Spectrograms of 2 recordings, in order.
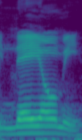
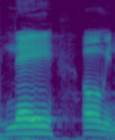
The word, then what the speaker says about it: Naomi: I mispronounced her name last Sunday, and I know some of you maybe lost sleep over that, but I repent, and I'm going to say Naomi. Naomi. Not Naomi, Naomi.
